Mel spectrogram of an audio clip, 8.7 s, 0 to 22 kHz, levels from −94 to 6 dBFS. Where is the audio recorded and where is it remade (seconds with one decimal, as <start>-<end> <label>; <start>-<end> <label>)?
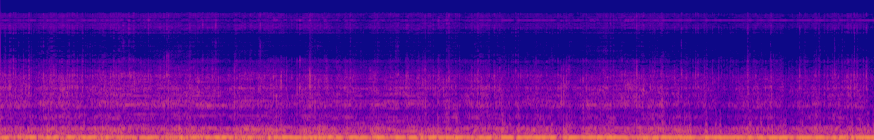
0.0-1.2 recorded; 1.2-4.7 remade; 4.7-5.6 recorded; 5.6-6.4 remade; 6.4-8.7 recorded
